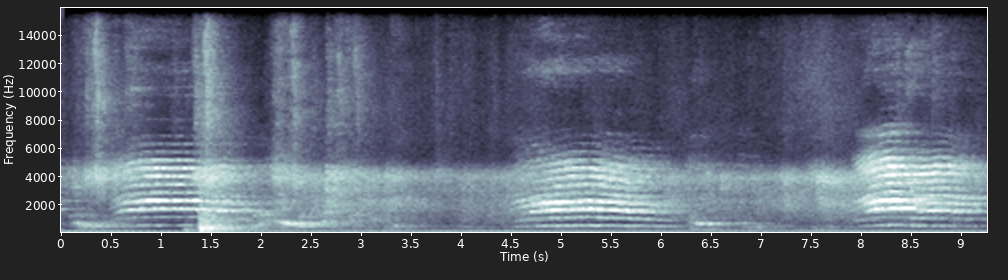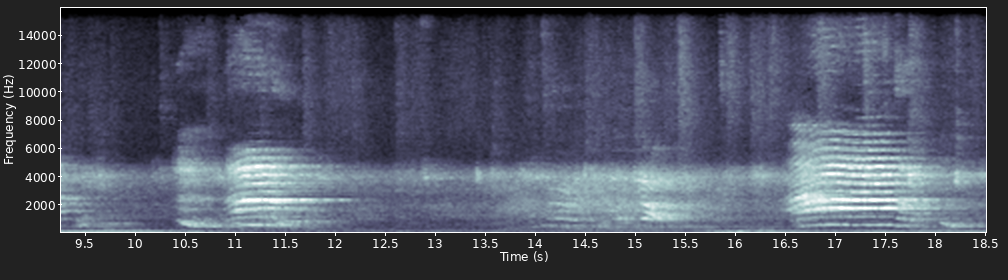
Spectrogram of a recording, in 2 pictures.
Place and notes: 菜園海洋牧場遊客中心, Magong City - In the visitor center
In the visitor center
